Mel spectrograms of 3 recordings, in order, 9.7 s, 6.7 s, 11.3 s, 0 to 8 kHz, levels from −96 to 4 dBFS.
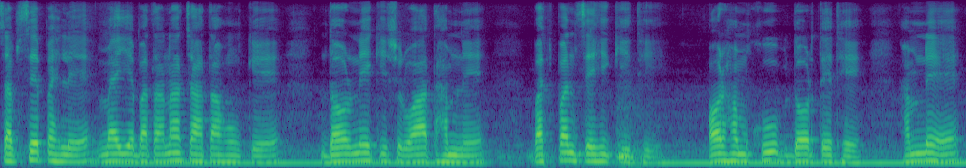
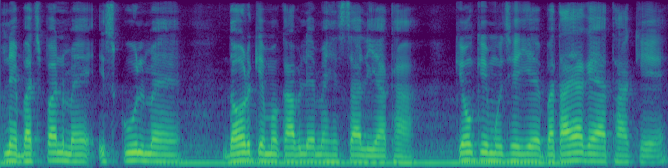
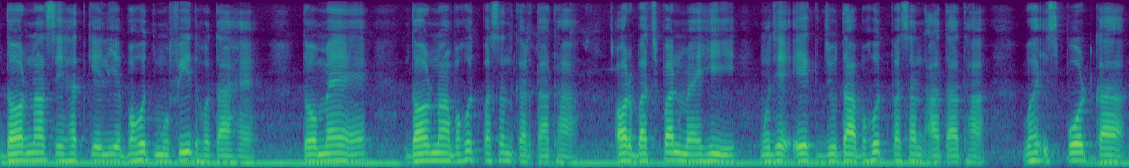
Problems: none marked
